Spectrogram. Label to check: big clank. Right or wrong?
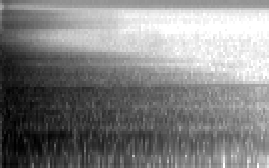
Right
